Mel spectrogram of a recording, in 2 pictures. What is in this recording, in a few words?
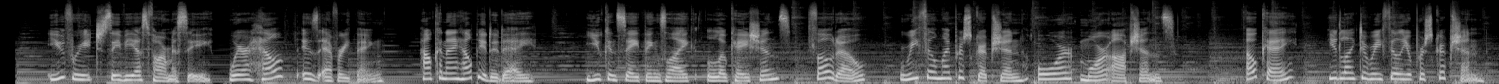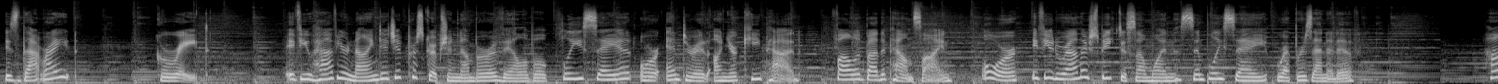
Telephony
